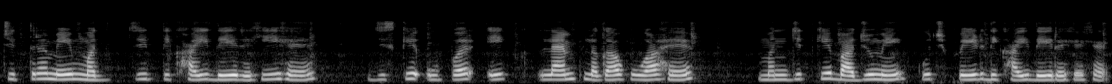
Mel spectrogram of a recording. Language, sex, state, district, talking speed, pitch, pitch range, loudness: Hindi, female, Maharashtra, Pune, 125 wpm, 225 Hz, 215-240 Hz, -17 LUFS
